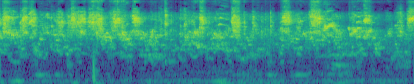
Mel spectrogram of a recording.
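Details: A crowd of birds chattering in a busy flock: shrill, overlapping chirps and tweets pour out steadily, with a single sharp click near the one-second mark.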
